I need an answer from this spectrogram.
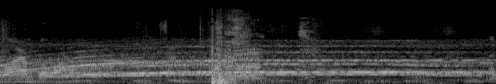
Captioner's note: snarls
